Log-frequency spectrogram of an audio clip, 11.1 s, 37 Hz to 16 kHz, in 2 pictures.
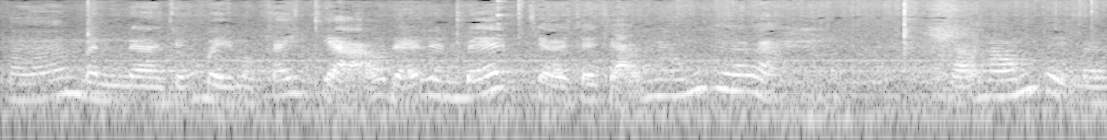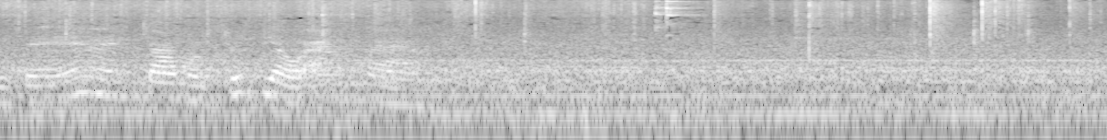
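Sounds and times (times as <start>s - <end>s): stove humming: 0.0s - 11.0s.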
